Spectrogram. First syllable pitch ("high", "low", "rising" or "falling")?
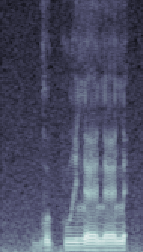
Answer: low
